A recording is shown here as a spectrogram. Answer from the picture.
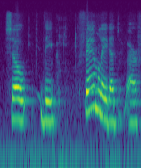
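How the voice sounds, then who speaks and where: A woman with a Dutch accent, her medium pitch moving in an ordinary way, over noticeable background noise. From Netherlands. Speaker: retirement community resident. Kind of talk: interview.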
